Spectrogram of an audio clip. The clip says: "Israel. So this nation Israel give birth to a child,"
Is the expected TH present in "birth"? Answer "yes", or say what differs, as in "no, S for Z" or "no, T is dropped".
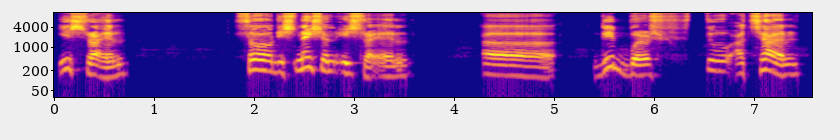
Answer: no, S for TH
